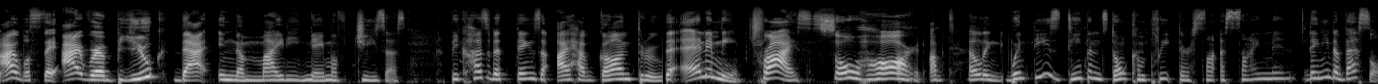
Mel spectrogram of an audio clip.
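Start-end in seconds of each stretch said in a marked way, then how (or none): 0.6-4.1 slow, firm, bold delivery spoken aloud. Showing how the rebuke will be said now: said out loud, not whispered. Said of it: "I will not whisper that".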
